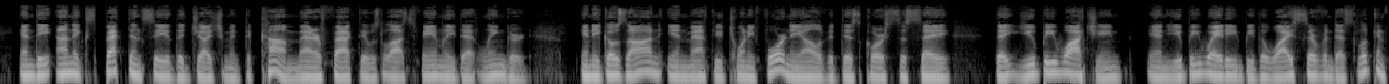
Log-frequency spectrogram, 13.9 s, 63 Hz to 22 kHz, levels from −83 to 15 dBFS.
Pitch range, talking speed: 100-120 Hz, 190 wpm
